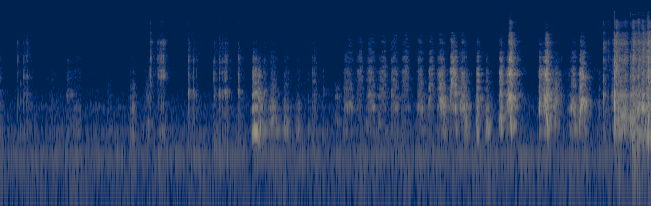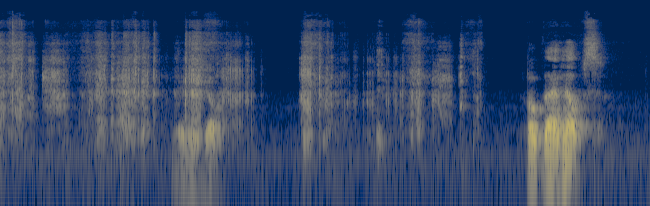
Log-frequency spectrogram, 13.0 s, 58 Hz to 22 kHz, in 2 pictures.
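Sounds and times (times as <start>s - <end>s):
marker scratching on balloon: 0.0s - 11.4s.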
